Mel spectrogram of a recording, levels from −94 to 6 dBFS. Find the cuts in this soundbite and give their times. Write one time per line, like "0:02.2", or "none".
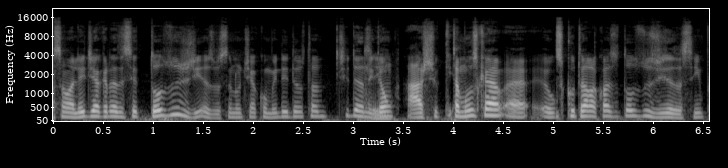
0:03.4
0:04.0
0:05.0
